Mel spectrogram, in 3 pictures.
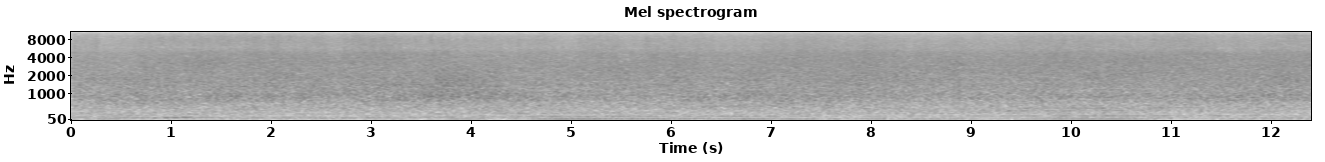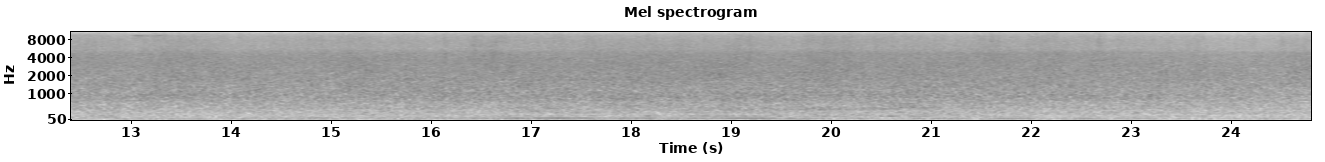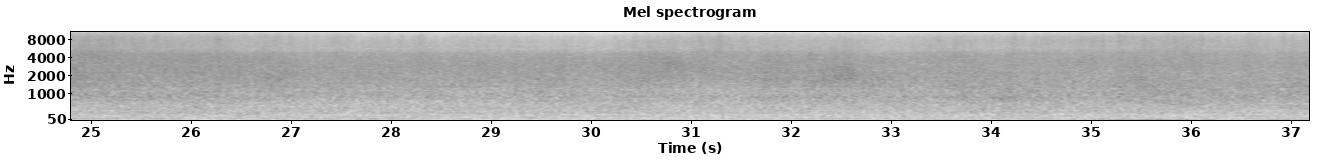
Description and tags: cars on wet street-stereo+center
Noise of cars on the street after rain. M-m-m... no... small rain is falling.
Recorded: 2012-10-19 09 pm.
XY-stereo + central channel variant.
It isn't 2.1 sound! It's stereo + central channel which recorded by super-directional microphone. You can mix (add) it into stereo or subtract it from (just reverse phase).
FYI. Full subtracted mix contain hole at center sound image. You can use it for place yourself sounds as you wish.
